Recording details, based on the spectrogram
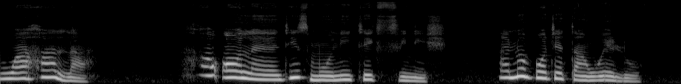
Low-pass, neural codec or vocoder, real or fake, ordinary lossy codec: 19.8 kHz; vocoder, 44.1 kHz, 128 mel bands every 512 samples, BigVGAN v2; fake; none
